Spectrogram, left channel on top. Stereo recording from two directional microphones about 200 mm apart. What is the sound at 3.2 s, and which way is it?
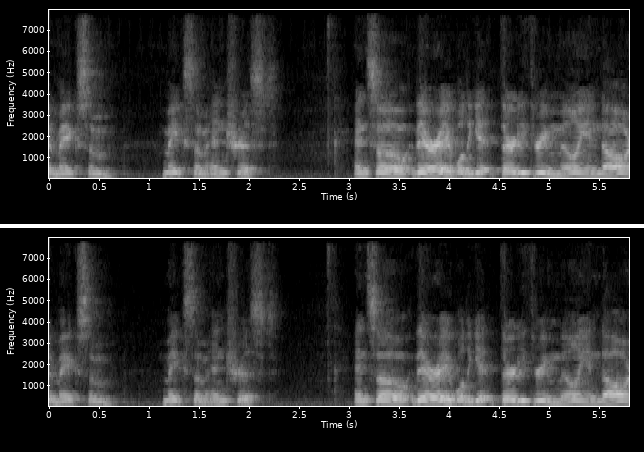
Speech, 15° left (ahead or behind).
